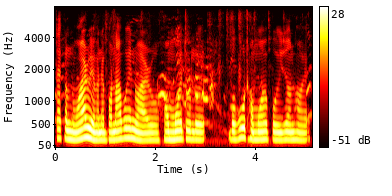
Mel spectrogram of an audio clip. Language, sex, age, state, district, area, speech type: Assamese, female, 60+, Assam, Dibrugarh, rural, spontaneous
